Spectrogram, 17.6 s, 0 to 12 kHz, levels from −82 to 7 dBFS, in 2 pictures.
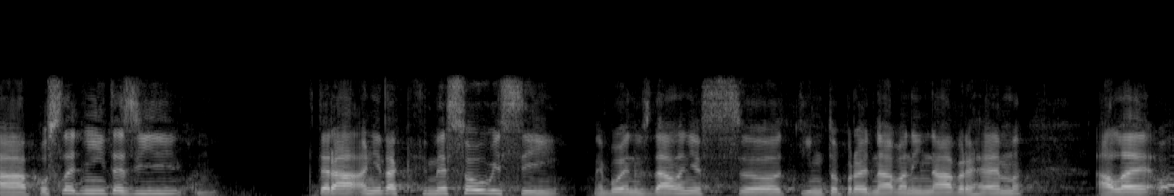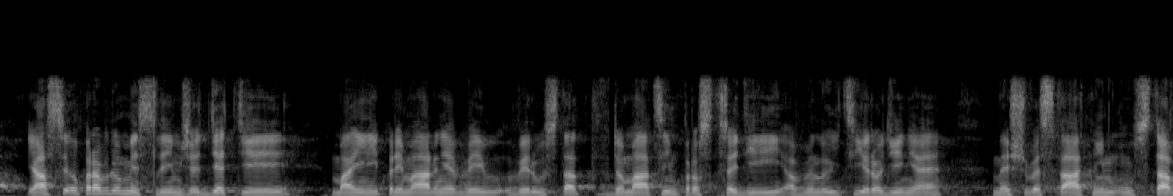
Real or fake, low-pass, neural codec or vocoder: fake; 7.2 kHz; codec, 16 kHz, 4.8 kbps, FACodec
